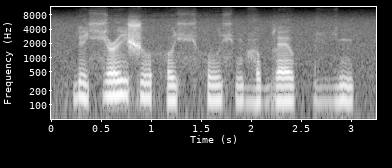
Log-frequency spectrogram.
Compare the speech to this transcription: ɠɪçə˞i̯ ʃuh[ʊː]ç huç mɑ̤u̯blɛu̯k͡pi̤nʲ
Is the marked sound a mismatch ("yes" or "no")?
yes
